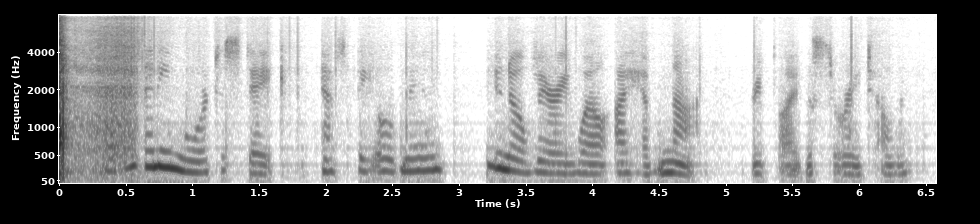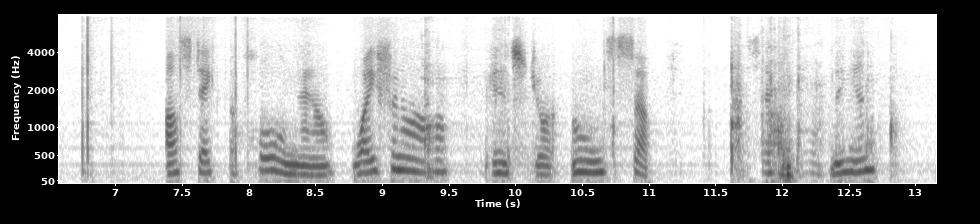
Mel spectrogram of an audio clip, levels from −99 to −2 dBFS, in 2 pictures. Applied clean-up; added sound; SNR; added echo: neural mask model RNNoise.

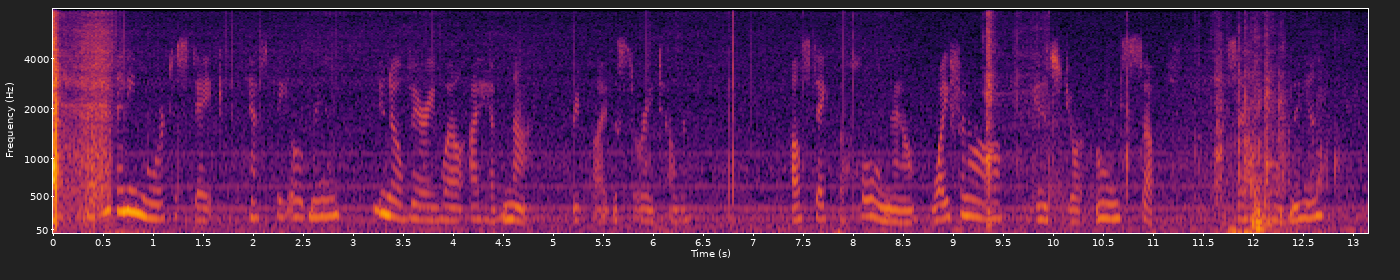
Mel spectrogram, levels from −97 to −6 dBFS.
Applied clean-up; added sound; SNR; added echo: none; Fire; 0 dB; none.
